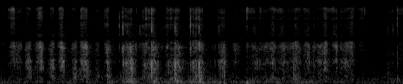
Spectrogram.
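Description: A small, round, solid white soap bar held in the hands is scratched and tapped with long dark teal nails. The result is a fast, uneven run of dry, bright scratches and clicks with very little low end.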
